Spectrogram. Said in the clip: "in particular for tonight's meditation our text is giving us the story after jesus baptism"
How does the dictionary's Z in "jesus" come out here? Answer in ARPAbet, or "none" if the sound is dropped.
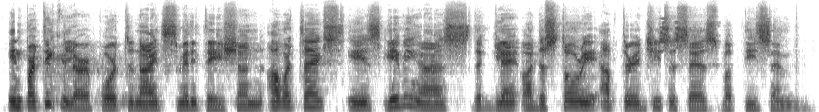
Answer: S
